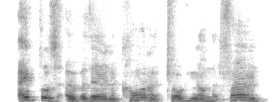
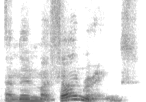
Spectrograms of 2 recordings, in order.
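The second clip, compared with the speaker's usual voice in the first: normal talking voice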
